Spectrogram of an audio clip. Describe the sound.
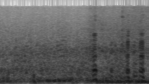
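A small rented motorboat's engine drones steadily out on the water, carrying a family out to meet a racer at the finish of a race, with gusty wind buffeting the microphone and brief faint voices calling out in the background.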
